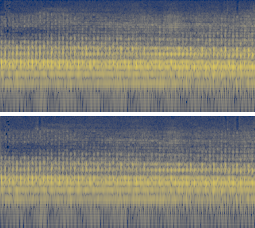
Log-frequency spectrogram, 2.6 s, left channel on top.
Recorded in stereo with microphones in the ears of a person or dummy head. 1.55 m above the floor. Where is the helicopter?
30° left (ahead or behind).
